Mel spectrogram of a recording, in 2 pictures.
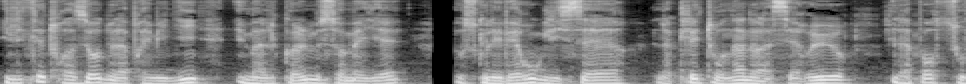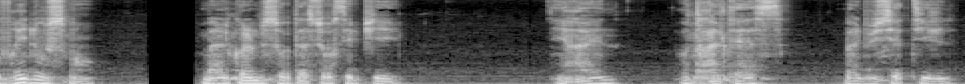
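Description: Low, husky male audiobook narrator. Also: normal speed, warm tone. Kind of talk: scripted narration.

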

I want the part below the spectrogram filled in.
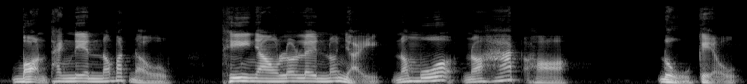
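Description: A man narrating a folk ghost story in a colloquial, expressive storytelling manner. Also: mid-range voice. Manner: lively, colloquial, expressive telling.

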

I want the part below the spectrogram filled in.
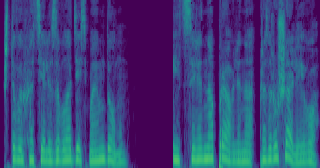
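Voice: mid-range voice, normal speed, a little mellow, no room sound, lightly acted. A narrator voicing a distraught woman who owns a ruined house, reading in a dry, close studio recording. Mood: overwrought. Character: distraught middle-aged woman, homeowner, near hysterics.

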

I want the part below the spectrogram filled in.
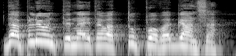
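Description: A man's voice: high voice, sing-song, normal speed, voice pushed up. A man reading an audiobook, voicing a brash, blustering male captain.

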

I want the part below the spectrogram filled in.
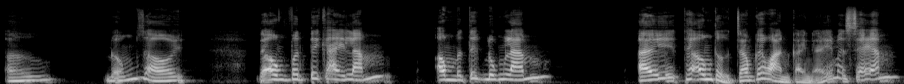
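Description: A man voicing an older village wife, in a flustered falsetto. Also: very animated, takes it slowly, creaky, long pauses, exaggerated voice. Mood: sulky.

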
